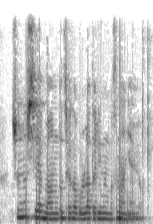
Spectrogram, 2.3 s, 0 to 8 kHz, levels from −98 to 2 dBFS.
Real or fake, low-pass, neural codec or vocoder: real; 7.2 kHz; none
